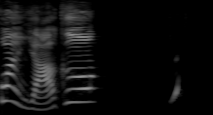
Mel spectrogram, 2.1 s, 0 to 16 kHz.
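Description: A cartoon voice calls out briefly in two parts, one dipping and rising in pitch and one held level, then a short rising blip sound effect about 1.8 seconds in.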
